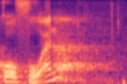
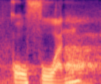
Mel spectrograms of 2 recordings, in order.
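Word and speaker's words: كفوا: yulad walam yakun lahu kufuwan ahad. Nah, ini ada yang membacanya kufuan ya dan ini yang paling umum kufuwan ahad. Ada yang membacanya kufan ahad. Nah, ini nanti di bacaan qiraat Al-Qur'an.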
